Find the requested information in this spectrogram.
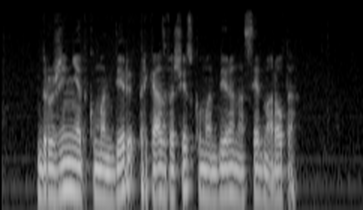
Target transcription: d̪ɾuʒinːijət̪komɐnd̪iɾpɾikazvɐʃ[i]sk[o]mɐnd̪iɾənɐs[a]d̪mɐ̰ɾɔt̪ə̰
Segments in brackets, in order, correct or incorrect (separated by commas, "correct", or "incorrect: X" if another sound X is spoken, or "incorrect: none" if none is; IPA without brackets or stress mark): incorrect: ɛ, correct, incorrect: ɛ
